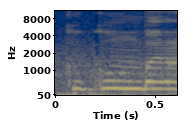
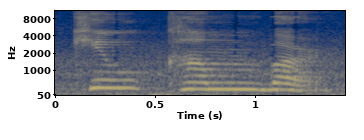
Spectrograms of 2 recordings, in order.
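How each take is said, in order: First: The first syllable does not sound like 'Q'. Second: The first syllable sounds like 'Q'. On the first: The speaker calls it wrong. "instead of saying cucumber, you say, sorry, uh, cucumber or something like this" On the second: The speaker calls it right. "The correct pronunciation is cucumber. So it's Q cum ber"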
